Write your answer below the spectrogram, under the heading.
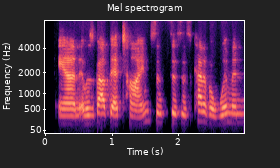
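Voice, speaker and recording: A woman speaks at a moderate pace and a medium pitch. Hers is an unremarkable speaking voice. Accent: American. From US Midwest, St. Louis. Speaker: venture capital investor. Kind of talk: panel talk.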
